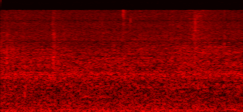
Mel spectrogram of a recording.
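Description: A steady low hum under continuous outdoor background noise.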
